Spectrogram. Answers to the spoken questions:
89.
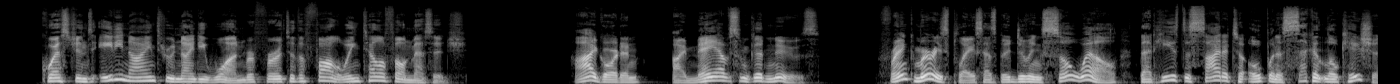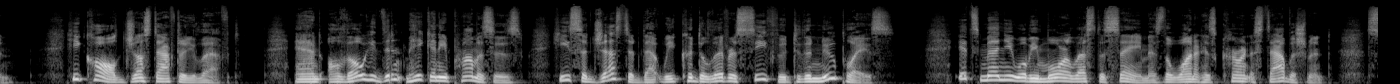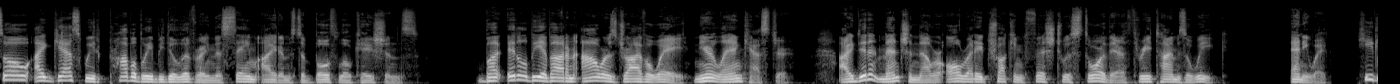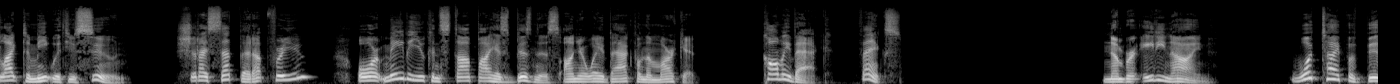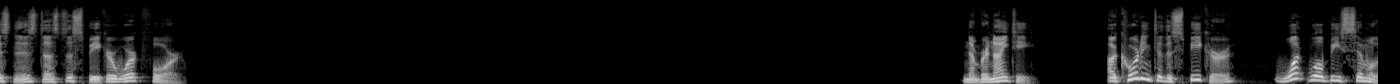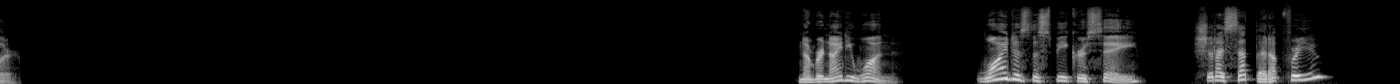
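A seafood supplier/delivery company
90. The menu of the new location
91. To offer to arrange a meeting with Frank Murray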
